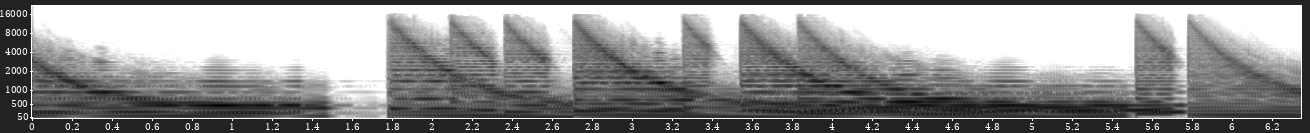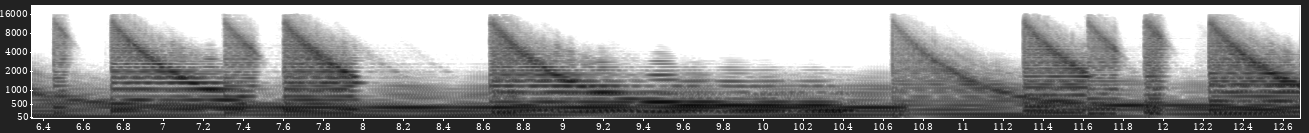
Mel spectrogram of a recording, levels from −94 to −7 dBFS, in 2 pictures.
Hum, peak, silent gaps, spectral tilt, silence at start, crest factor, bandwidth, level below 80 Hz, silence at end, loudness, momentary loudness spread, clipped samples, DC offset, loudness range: none; -2 dBFS; none; -5.5 dB/octave; 0 s; 14 dB; 15 kHz; -28 dBFS; 0 s; -17 LUFS; 8 LU; under 0.1%; under 0.1%; 2 LU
